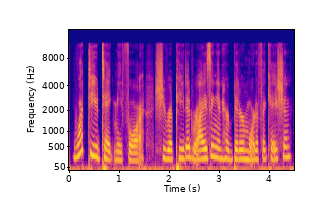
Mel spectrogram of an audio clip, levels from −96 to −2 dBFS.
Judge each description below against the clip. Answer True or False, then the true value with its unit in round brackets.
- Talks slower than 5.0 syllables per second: False (5.2 syllables/s)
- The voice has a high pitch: True (215 Hz)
